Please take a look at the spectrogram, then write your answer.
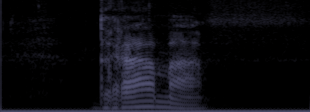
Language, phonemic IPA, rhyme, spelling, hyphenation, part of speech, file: Dutch, /ˈdraː.maː/, -aːmaː, drama, dra‧ma, noun, Nl-drama.ogg
- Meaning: 1. drama (theatrical work; anything involving play acting) 2. something tragic, a tragedy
